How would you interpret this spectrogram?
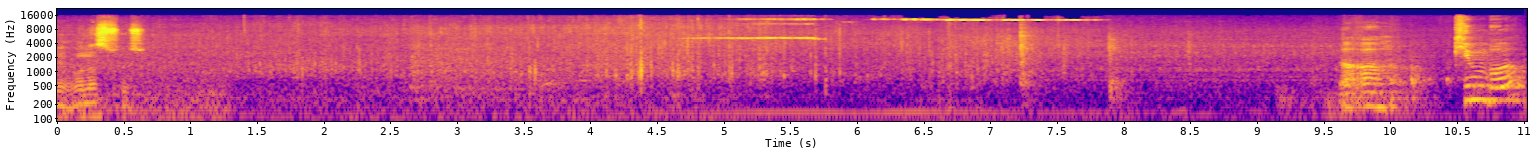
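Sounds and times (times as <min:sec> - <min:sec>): car engine humming: 0:00.0 - 0:11.0.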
